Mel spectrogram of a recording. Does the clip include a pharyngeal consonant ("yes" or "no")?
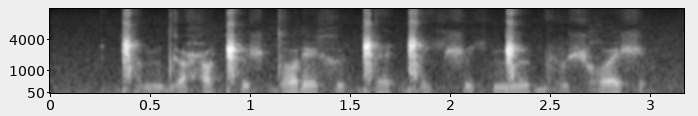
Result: yes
